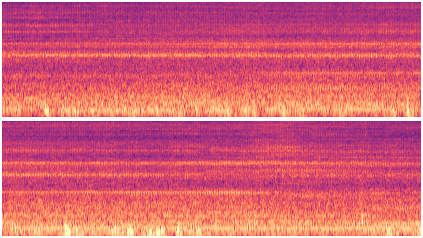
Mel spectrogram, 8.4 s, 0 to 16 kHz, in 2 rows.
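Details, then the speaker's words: 1988 Carrier window air conditioner out of its case, on low cool, fan started first: Toshiba rotary compressor and GE fan motor give a steady, even hum with low motor drone and faint constant tone, no knocking or rattling; normal running. "all right here it is out of the case here's the toshiba rotary compressor right here and the ge fan motor right there let's turn it on low cool so start my fan first and"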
